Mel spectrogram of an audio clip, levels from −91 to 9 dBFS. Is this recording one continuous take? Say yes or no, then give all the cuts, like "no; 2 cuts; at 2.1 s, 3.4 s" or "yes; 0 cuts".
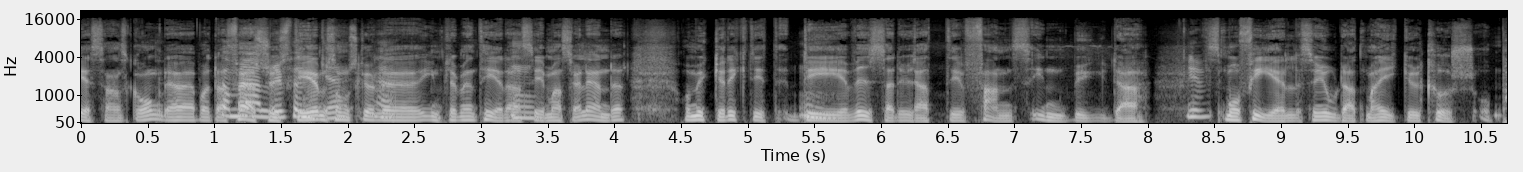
no; 3 cuts; at 1.0 s, 3.7 s, 6.3 s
